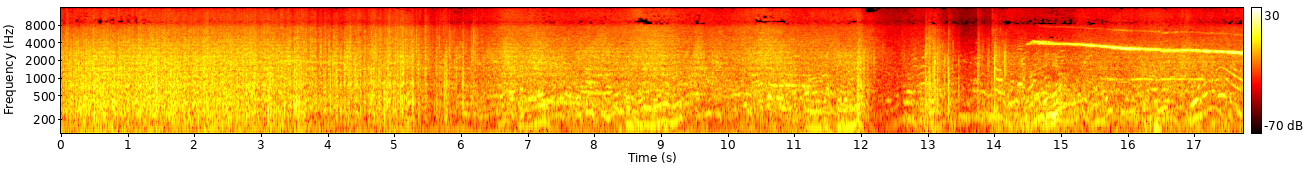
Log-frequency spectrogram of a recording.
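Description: Fireworks burst with deep booming roars.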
